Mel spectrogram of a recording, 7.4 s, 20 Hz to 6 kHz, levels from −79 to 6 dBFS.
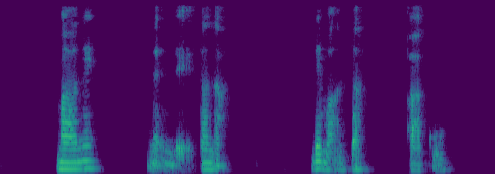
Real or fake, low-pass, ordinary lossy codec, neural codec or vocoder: fake; 5.4 kHz; MP3, 32 kbps; codec, 32 kHz, 1.9 kbps, SNAC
